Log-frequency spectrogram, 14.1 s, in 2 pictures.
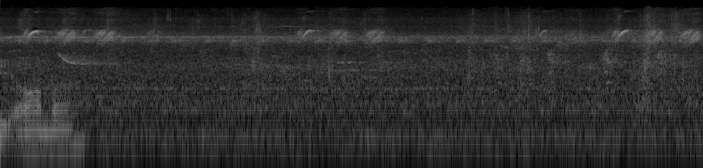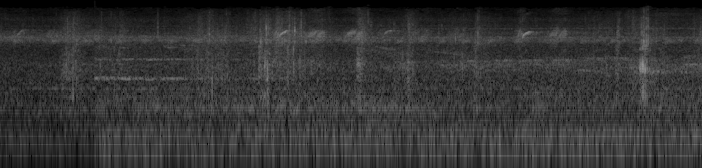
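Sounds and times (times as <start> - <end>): bird chirping: 0.0 - 4.0.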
